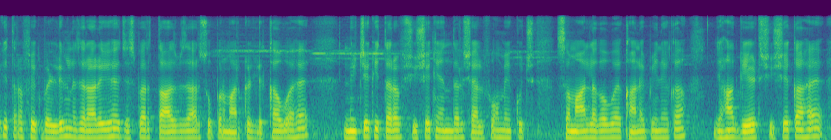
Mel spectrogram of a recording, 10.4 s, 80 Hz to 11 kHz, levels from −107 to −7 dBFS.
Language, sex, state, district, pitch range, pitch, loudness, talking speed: Hindi, male, Bihar, Gaya, 115-130 Hz, 125 Hz, -19 LUFS, 220 wpm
